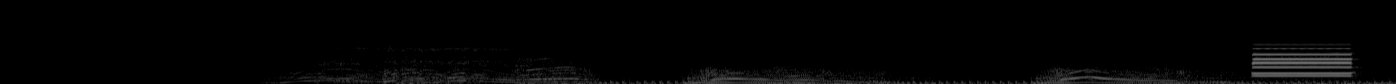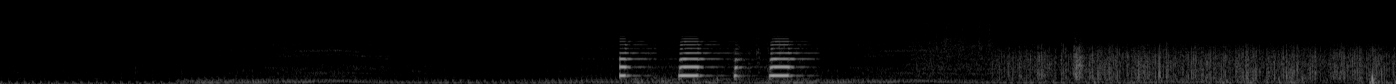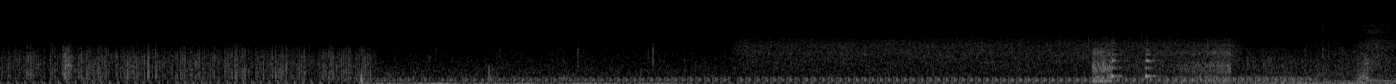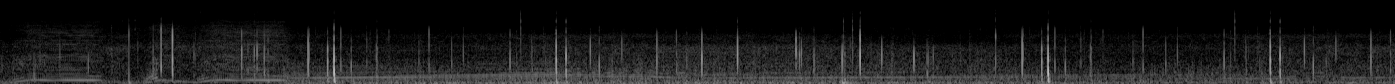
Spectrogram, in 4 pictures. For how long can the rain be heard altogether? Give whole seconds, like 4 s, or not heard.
33 s.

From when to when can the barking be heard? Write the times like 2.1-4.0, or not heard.
not heard.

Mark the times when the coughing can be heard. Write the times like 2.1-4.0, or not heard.
not heard.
